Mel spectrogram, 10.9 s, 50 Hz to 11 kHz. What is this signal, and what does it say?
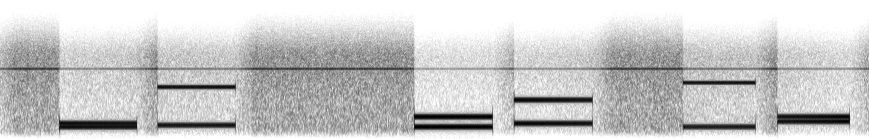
Aircraft SELCAL, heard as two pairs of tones, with radio static and a steady whistle near 2070 Hz. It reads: BD-CR BG-DM BS-EG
